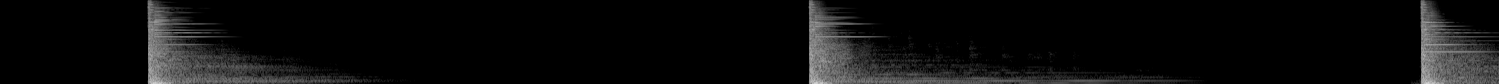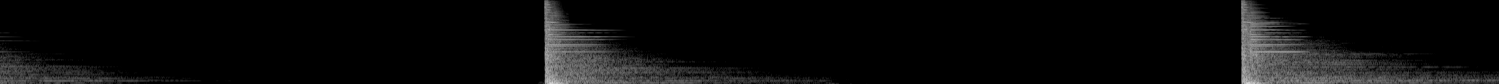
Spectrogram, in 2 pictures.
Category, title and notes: Sound effects > Objects / House appliances
Custom yasmoasa koyama heaven feel heavy sword hit
custom heavy sword sounds inspired by fate/stay night heaven's feel. can be used for characters who are all powerful fight in a godly sword fight. sounds that I used. happy video editing.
